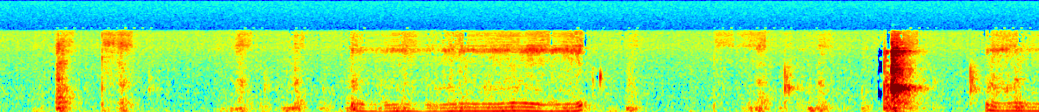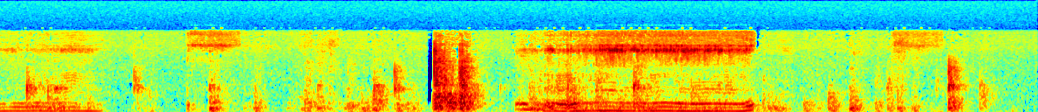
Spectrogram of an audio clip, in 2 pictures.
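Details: A sleeping dog in a quiet room gives three long, low, rattling snores a few seconds apart; ordinary snoring.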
